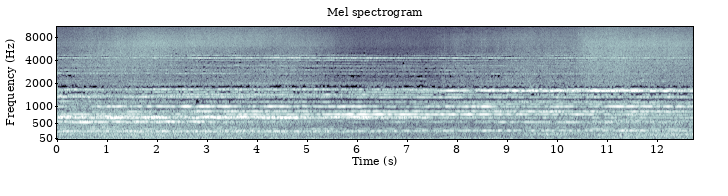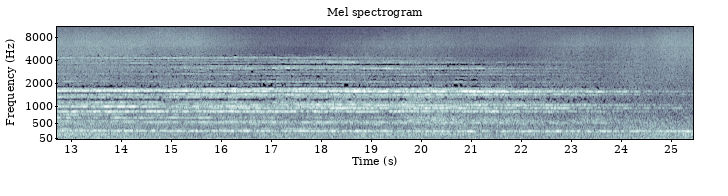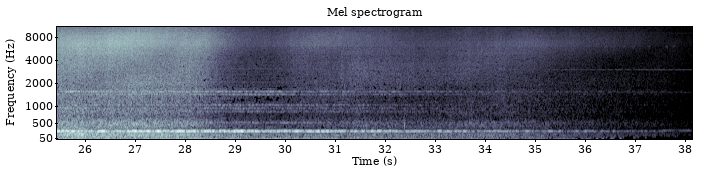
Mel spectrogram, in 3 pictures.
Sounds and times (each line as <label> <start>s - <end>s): ocean 0.0s - 31.4s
